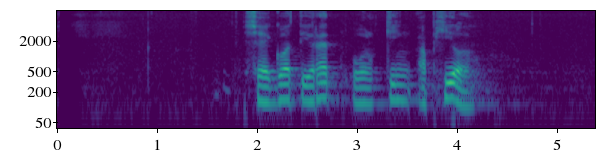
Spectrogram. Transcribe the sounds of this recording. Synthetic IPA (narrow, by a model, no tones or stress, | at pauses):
ʃɛɡɔt̪iɾɛt̪̚wɔlkɪŋaphil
